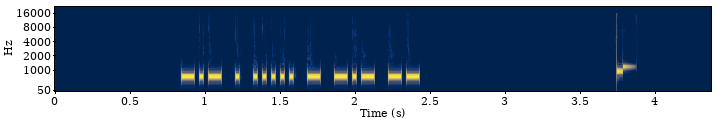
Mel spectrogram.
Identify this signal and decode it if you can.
Morse code, heard as a keyed tone, about 40 wpm, 700 Hz. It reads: KE5TKM
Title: USA Call Signs - 6 Characters - 2x Character Spacing - 40wpm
